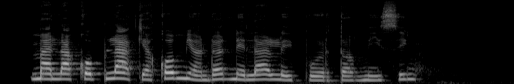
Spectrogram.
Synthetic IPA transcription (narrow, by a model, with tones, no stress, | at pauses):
ma˨la˨ko˦pla˦˨kja˨ko˦mjɔ˨ndɔ˦nɛ˨la˦lɔ˨i˨po˨rt̪ɔ˨mi˨sɪ˦ŋ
